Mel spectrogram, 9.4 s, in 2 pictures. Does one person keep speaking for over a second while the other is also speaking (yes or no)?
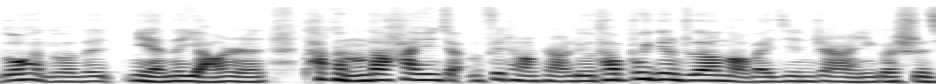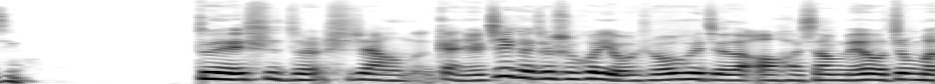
no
